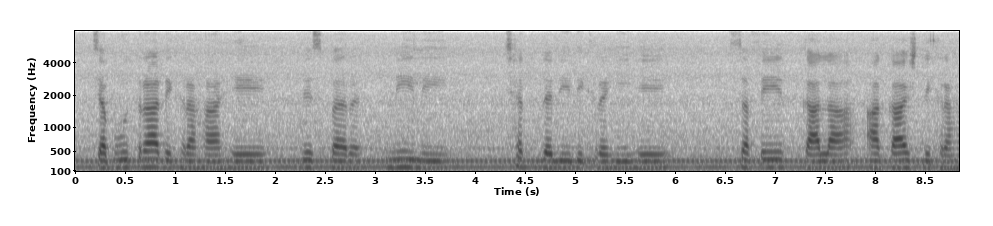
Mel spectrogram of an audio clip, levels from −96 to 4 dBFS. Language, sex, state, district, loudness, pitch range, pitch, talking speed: Hindi, male, Uttar Pradesh, Jyotiba Phule Nagar, -30 LUFS, 145-155 Hz, 150 Hz, 115 wpm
